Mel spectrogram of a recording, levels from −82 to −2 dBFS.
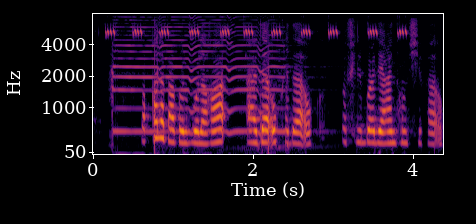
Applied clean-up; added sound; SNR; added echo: none; Cricket + Electric guitar; 9 dB; none.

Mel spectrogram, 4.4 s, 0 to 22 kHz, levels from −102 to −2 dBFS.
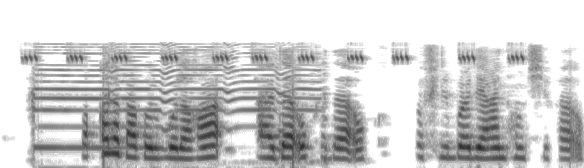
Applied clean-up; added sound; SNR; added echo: classical method Wiener filter.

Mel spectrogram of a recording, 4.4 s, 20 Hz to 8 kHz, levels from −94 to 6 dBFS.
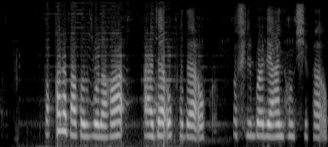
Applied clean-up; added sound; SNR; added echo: neural separator model SepFormer DNS4.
